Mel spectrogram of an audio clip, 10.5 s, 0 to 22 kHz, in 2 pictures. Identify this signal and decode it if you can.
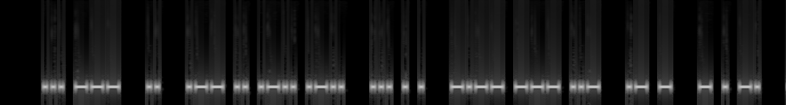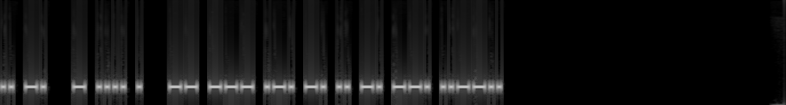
Morse code, heard as a keyed tone, about 46 wpm, 700 Hz. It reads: SO I WILL SEE YOU AT TEN IN THE MORNING?
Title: Sentences from Top 1000 Words - Review Part 2 - 45wpm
